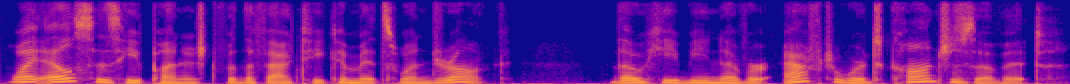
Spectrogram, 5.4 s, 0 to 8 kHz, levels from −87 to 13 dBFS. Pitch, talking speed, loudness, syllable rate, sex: 190 Hz, 225 wpm, -17 LUFS, 6.0 syllables/s, female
